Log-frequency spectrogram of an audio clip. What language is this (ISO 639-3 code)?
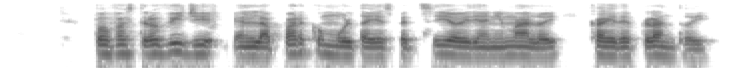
epo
